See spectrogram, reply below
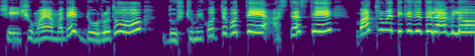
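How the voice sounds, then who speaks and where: A woman's voice: very high voice, sing-song, fast, fairly bright tone, dry recording. A woman storyteller narrating a scripted village tale for children. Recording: music bed under the voice.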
